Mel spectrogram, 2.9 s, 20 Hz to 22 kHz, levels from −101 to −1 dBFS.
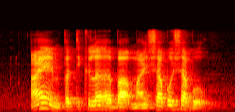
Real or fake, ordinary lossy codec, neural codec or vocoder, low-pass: real; none; none; 7.2 kHz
